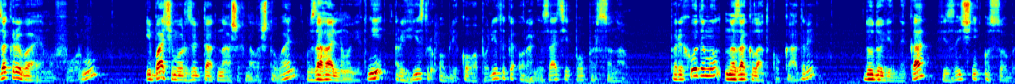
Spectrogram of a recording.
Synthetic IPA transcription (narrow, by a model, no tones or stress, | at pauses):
zɐkɾɪʋɑjemɔfɔrmʊ | ibɑt͡ʃɪmɔɾezʊlʲt̪ɑt̪nɑʃɪxnɐ̰lˠɐʃt̪ʊ̰ʋɑnʲwzɐɦɑlʲnɔ̰mʊ̰ʋʲiknʲireɦʲist̪ɾʊʔɔblʲikɔʋɐpɔlʲit̪ɪkɐʔɔrɦɐnʲḭzɑt͡sʲijipɔpersɔ̰nɑ̰lˠʊ | peɾexɔd̪ɪmɔnɐzɐklˠɑt̪kʊkɑ̰d̪ɾɪ | d̪ɔd̪ɔʋʲid̪nɪkɑfʲizɪt͡ʃnʲiɔsɔbɪ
